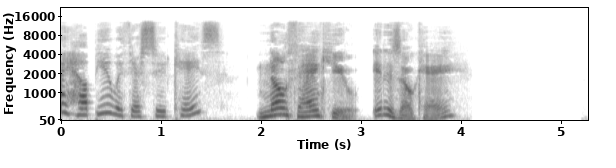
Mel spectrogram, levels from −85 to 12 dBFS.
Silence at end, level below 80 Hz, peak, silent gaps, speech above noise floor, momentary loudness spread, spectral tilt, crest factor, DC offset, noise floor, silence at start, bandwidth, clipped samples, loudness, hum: 1.35 s; -56 dBFS; -10 dBFS; none; over 62 dB; 12 LU; -4.5 dB/octave; 20 dB; under 0.1%; under -90 dBFS; 0 s; 13.5 kHz; under 0.1%; -28 LUFS; none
